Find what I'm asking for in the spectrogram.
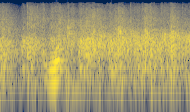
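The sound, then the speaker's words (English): Audience applause during a panel question session: a steady wash of many hands clapping at moderate level, with a voice briefly audible through it. “If perhaps we could save our applause for the end and give us a little more time to get to all of these wonderful questions that we have here.”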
